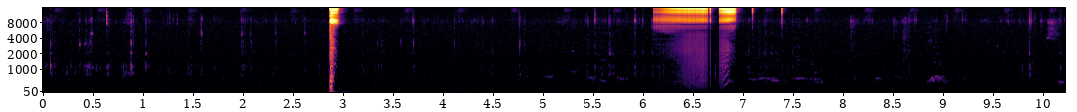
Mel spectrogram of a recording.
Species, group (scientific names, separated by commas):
Isophya speciosa, Orthoptera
